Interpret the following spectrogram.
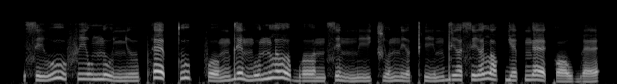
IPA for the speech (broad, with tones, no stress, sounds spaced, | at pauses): s i˩ ʋ uː˥˨ f iː˧ w n u˧˩ ɲ ɯː˩˧ pʰ ɛː˥˨ p̚ t̪ uː˥˨ k̚ f oː˩˧ ŋ d e˥˨ m u˧˥ n l ɤː˥˨ b ɤː˩ n s i˧˩ n m iː˩˧ t͡ɕ u˩˧ n i˩˧ ə̯ kʰ iː˩˧ m d i˧ ə̯ s i˧˥ ə̯ l ɔː˧ k̚ j e˧˥ p̚ ŋ ɛː˥˨ k ɔː˩ w b ɛː˩˧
